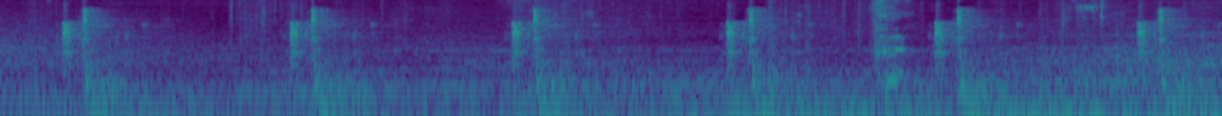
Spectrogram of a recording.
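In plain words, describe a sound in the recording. Metal rungs clank in a steady rhythm as a figure climbs a ladder.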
